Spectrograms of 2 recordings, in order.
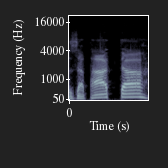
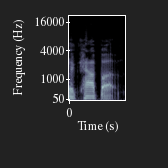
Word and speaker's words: Zacapa: Thank you for Zapata, right? Pronounce it right? Zacapa. Highly suggested. Ron. Zacapa. Zacapa. Zapata was the revolutionary.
